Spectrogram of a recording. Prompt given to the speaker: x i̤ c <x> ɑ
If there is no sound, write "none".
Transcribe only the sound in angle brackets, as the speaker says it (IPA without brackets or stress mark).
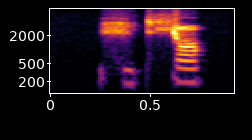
ç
